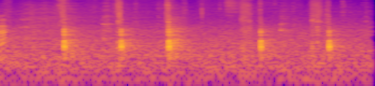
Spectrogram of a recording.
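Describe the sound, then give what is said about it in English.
A knife dices an onion in five crisp chops with short pauses between them, slightly uneven in rhythm, with no talk over them. “Anyway, it's going to be hard to talk, but I'm just going to cut this down. Maybe I'll try dicing this one.”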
